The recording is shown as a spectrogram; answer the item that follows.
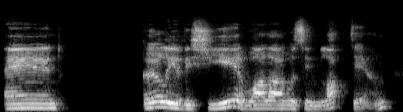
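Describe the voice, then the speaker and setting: A man hosting a casual podcast conversation from his desk at home, talking in a reflective, measured way with frequent ums. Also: mid-range voice, lively intonation. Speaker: podcast host. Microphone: desk setup at home.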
